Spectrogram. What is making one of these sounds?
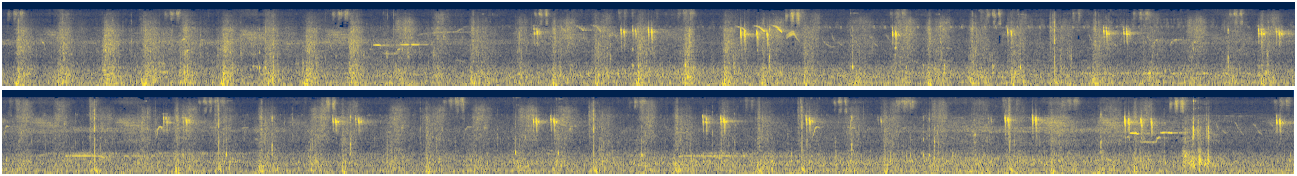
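Footsteps swish through tall grass at a steady walking pace.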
